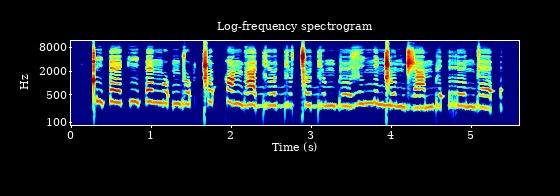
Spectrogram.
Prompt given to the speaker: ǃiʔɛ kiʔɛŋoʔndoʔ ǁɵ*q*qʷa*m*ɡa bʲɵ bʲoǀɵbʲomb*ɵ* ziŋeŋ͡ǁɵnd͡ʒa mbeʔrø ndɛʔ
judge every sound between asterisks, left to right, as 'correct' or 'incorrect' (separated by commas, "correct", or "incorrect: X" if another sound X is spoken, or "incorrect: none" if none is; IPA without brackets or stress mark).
incorrect: ʔ, incorrect: ŋ, incorrect: ø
